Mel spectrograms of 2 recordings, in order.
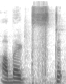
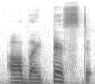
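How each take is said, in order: First: There is no vowel before the final st. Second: An extra e sound comes before the st. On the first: The speaker calls it wrong. "we cannot say arbeitst" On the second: The speaker calls it right. "here we have an extra E"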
